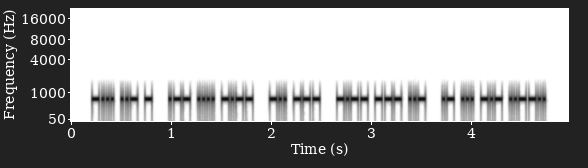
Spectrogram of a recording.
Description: Morse code, heard as a keyed tone, about 50 wpm, 700 Hz. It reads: BUT WHY DO YOU ASK?
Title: Sentences from Top 200 Words 50wpm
